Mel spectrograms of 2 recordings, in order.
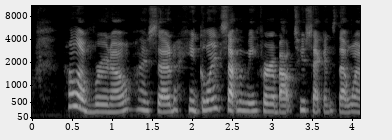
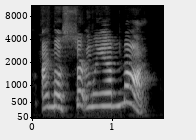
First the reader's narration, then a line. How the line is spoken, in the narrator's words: he shouted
